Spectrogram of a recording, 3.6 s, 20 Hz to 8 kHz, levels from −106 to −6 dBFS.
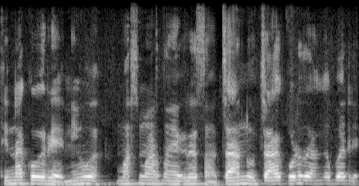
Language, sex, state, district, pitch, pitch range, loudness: Kannada, male, Karnataka, Dharwad, 145 Hz, 135-150 Hz, -20 LUFS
